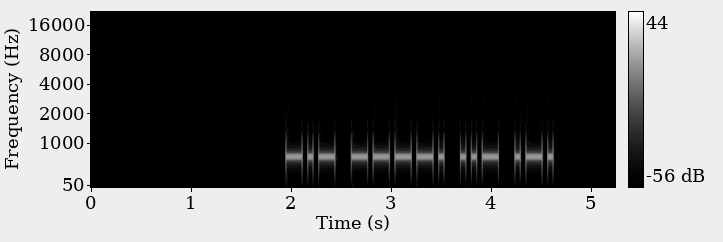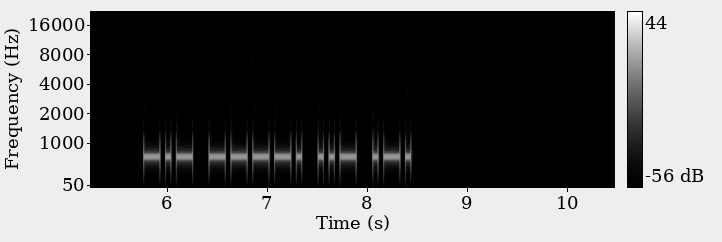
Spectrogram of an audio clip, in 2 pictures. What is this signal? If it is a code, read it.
Morse code, heard as a keyed tone, about 21 wpm, 700 Hz. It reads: K9UR K9UR
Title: USA Call Signs - 4 Characters - Repeated 2x - 22wpm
